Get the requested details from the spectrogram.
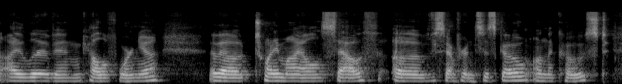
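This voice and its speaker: Speech comes in an American accent at a fairly slow pace. The intonation stays monotone and flat. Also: woman. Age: 70s. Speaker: retired public health worker. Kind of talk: interview conversation.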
